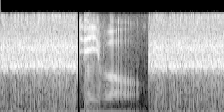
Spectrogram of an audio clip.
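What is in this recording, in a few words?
"table", American English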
